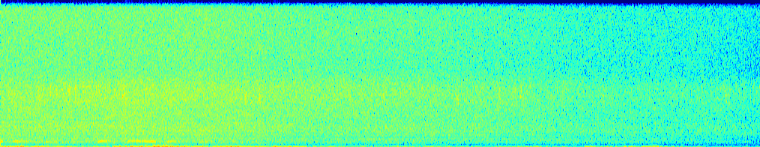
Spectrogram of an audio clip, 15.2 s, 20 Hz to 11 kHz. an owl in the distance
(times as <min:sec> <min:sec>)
0:00.0 0:05.4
